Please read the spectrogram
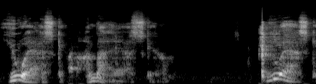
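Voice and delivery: very quiet, whispered mumbling back and forth. Voicing guards daring each other to ask about the owlbear: mumbling. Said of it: "kinda mumbling about the owlbear".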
